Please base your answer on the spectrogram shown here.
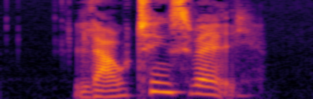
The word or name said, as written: lagtingsvalg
